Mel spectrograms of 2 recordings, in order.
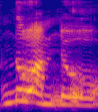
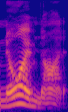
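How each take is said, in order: First: Loud Scottish No, I'm no; Scottish accent. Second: Said in the usual way. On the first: Shown as a demonstration. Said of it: "in a Scottish accent, which is". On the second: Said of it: "in a Scottish accent".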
